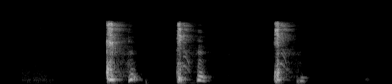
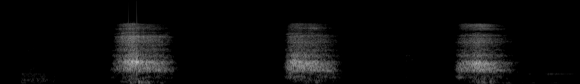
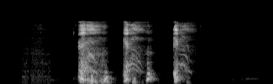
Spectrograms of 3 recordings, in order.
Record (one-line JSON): {"three_cough_length": "3.9 s", "three_cough_amplitude": 27714, "three_cough_signal_mean_std_ratio": 0.24, "exhalation_length": "5.8 s", "exhalation_amplitude": 7301, "exhalation_signal_mean_std_ratio": 0.37, "cough_length": "2.7 s", "cough_amplitude": 31485, "cough_signal_mean_std_ratio": 0.34, "survey_phase": "beta (2021-08-13 to 2022-03-07)", "age": "18-44", "gender": "Female", "wearing_mask": "No", "symptom_none": true, "smoker_status": "Current smoker (1 to 10 cigarettes per day)", "respiratory_condition_asthma": false, "respiratory_condition_other": false, "recruitment_source": "REACT", "submission_delay": "1 day", "covid_test_result": "Negative", "covid_test_method": "RT-qPCR", "influenza_a_test_result": "Unknown/Void", "influenza_b_test_result": "Unknown/Void"}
